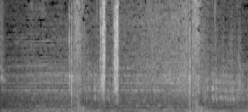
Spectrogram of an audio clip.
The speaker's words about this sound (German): Perrys Geständnis zufolge ging er selbst zurück zum Auto, um sich eine Zigarette zu holen. Währenddessen habe Jason Burkett Adam Stotler erschossen. Ein Schuss. Anschließend noch zwei Schüsse.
